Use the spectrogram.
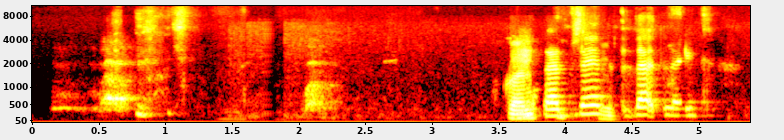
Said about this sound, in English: There's nothing I can do about my dog barking, bro.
